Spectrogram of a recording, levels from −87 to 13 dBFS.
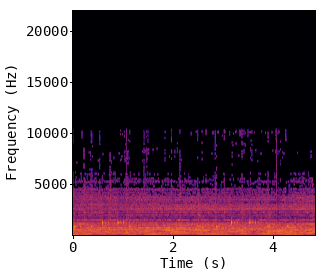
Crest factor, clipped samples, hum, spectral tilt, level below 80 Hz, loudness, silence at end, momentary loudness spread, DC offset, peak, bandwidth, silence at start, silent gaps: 16 dB; under 0.1%; none; -6.5 dB/octave; -46 dBFS; -21 LUFS; 0 s; 2 LU; under 0.1%; -4 dBFS; 10.5 kHz; 0 s; none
